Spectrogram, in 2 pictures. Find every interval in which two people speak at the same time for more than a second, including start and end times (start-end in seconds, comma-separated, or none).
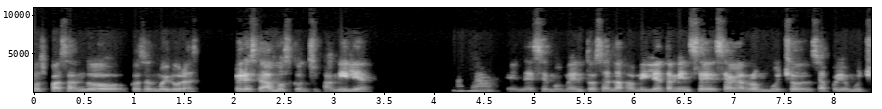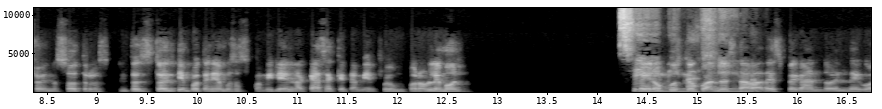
14.4-15.7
